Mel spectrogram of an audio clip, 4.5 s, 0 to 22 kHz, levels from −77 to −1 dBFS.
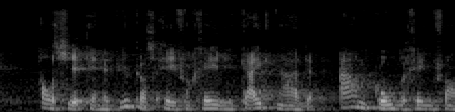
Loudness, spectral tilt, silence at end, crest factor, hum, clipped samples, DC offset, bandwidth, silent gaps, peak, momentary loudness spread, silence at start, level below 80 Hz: -37 LUFS; -6 dB/octave; 0 s; 20 dB; none; under 0.1%; under 0.1%; 16.5 kHz; none; -18 dBFS; 7 LU; 0 s; -74 dBFS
